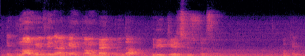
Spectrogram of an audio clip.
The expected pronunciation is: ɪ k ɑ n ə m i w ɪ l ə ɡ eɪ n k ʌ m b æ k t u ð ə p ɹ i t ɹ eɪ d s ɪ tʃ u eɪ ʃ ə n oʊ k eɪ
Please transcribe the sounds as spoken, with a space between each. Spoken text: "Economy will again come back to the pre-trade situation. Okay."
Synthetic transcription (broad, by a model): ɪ k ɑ n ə m i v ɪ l ə ɡ eɪ n k ʌ m b æ k t u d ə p ɹ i t eɪ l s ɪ s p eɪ s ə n oʊ k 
